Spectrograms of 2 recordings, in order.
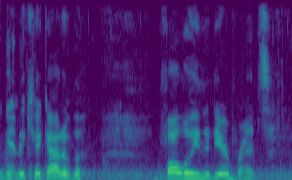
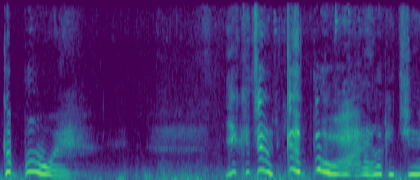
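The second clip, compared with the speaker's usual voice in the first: very high, loud praise for the dog; excited dog praise; 10 semitones higher, 6 dB louder than usual. Real, not acted. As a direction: gush over him as he clears it. Praising dog over obstacle.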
